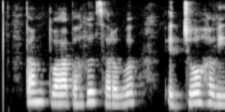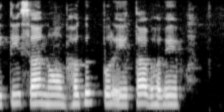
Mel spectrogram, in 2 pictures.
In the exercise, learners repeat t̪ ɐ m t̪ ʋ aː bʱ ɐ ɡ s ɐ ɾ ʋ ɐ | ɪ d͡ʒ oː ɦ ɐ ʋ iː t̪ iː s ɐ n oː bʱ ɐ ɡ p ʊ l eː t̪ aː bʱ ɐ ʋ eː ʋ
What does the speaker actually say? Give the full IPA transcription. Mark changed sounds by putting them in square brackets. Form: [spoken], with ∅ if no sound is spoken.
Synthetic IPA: t̪ ɐ m t̪ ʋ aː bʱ ɐ ɡ s ɐ ɾ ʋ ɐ | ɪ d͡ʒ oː ɦ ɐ ʋ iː t̪ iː s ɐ n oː bʱ ɐ ɡ p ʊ [ɾ] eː t̪ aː bʱ ɐ ʋ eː ʋ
